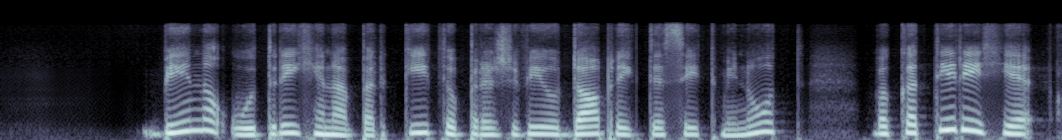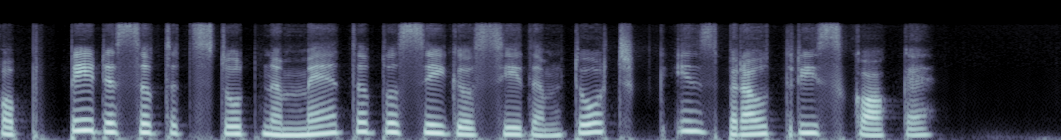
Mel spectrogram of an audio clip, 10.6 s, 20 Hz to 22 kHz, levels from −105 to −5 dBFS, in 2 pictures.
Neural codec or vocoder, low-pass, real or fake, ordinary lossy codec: codec, 24 kHz, 0.5 kbps, DualCodec; 10.8 kHz; fake; none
